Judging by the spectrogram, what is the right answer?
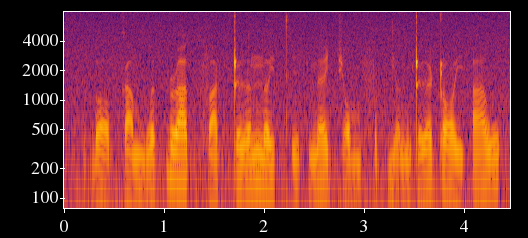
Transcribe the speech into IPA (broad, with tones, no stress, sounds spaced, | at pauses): ɗ ɔ˨˩˦ k a˨˩ m w ə˦˥ k̚ ɹ a˦˥ t̚ f a˨˩ k̚ ʈ ɨ˧˥ ə̯ n ə˧ j t̪ʰ i˨˩ p̚ n ɛ˧˥ c ɔ˨˩ m f ə˨˩ k̚ j ə˨˩ ŋ ʈ ɨ˧˥ ə̯ ʈ ɔ˧ j ʔ a˧˥ w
